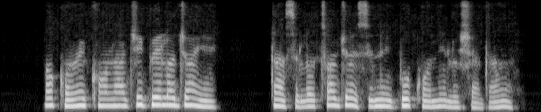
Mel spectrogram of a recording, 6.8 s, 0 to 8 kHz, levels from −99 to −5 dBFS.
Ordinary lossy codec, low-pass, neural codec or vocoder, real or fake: none; none; codec, 16 kHz, 8 kbps, FreqCodec, smaller model; fake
